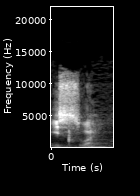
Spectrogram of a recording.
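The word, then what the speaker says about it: أسوة: Dalam riwayat Al-Quran, di ilmu qiraat, ini kalimat uswah bisa dibaca dengan dua cara. Kalau Bapak Ibu belajar riwayat Qalun dari Nafi' atau Warsh, itu dibacanya bukan uswah tapi iswah, i di bawah.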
